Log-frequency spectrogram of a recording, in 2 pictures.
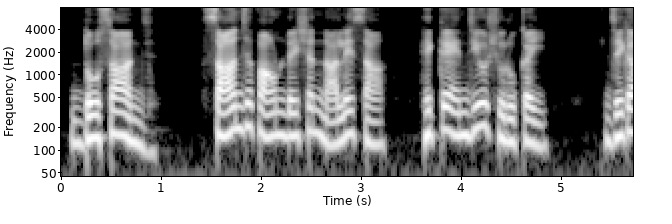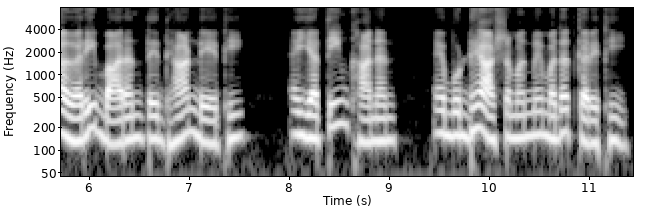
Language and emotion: Sindhi, neutral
